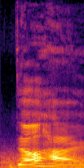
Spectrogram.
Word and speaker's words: Delhi: Delhi.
